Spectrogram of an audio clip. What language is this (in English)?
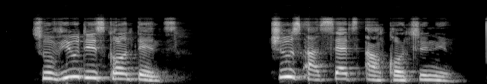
Nigerian Pidgin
